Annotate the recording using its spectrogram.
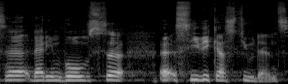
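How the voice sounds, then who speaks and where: A man's high-pitched voice moves along at a moderate speed. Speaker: university professor. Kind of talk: formal welcome speech. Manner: halting, many fillers.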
